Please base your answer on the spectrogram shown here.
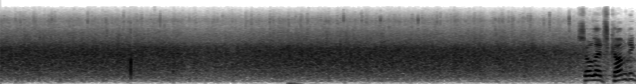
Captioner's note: applause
